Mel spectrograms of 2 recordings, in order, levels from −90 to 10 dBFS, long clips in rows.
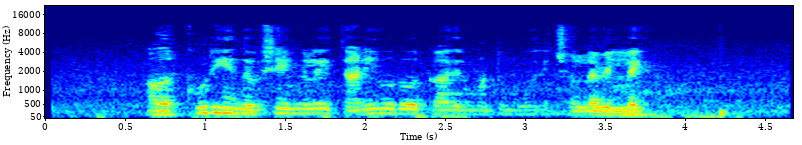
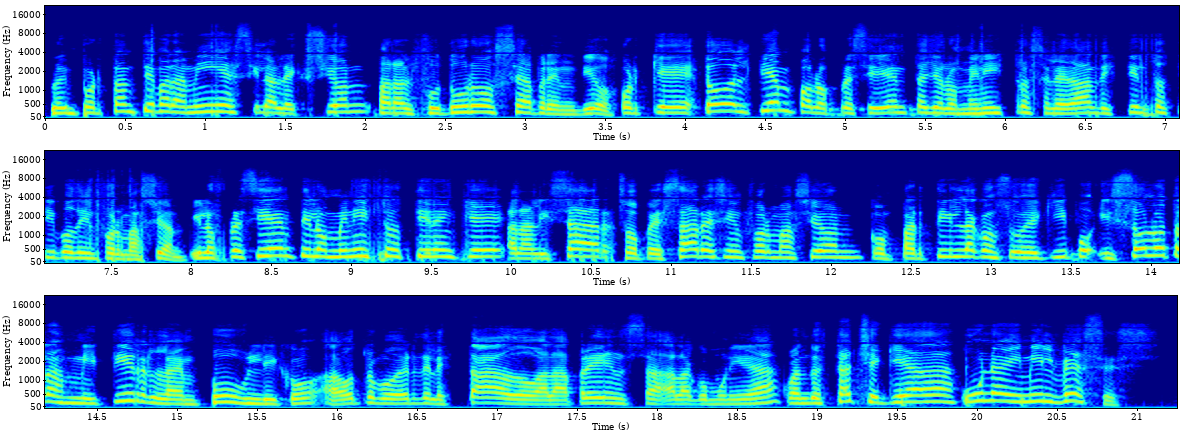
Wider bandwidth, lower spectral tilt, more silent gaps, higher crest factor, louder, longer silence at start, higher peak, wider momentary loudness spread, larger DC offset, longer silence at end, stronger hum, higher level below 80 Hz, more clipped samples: about the same, 11.5 kHz vs 10.5 kHz; about the same, -6.5 dB/octave vs -7 dB/octave; neither; about the same, 22 dB vs 18 dB; first, -26 LUFS vs -29 LUFS; first, 0.3 s vs 0.05 s; first, -4 dBFS vs -10 dBFS; first, 18 LU vs 4 LU; second, under 0.1% vs 0.1%; second, 0.05 s vs 0.35 s; neither; first, -48 dBFS vs -70 dBFS; neither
